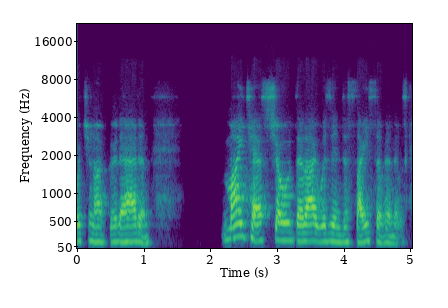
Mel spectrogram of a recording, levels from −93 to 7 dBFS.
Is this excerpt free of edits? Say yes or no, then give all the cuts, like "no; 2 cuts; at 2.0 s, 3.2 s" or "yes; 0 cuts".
yes; 0 cuts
